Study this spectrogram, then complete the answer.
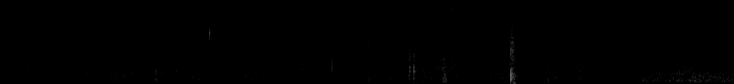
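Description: A campfire crackles and pops softly as it catches.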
